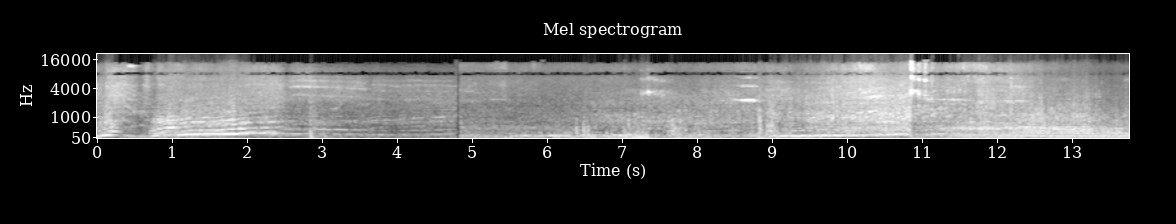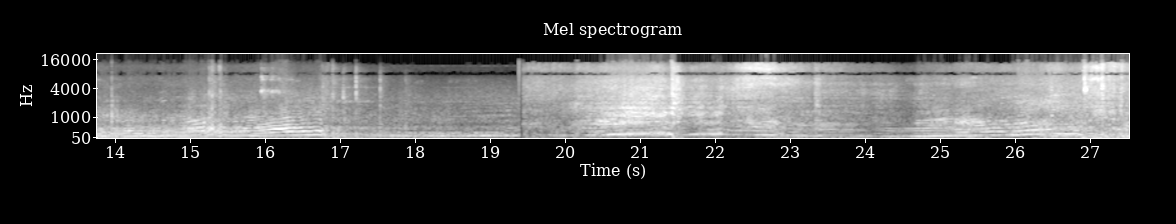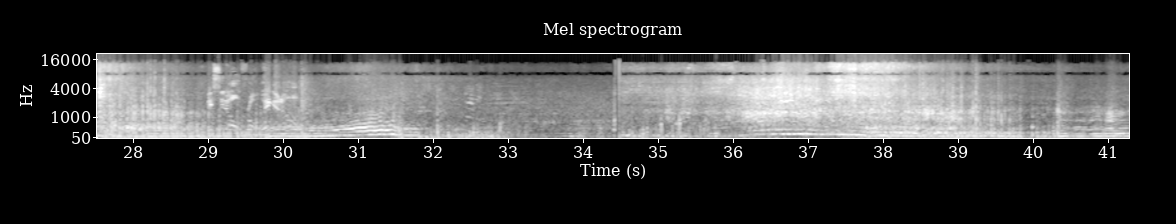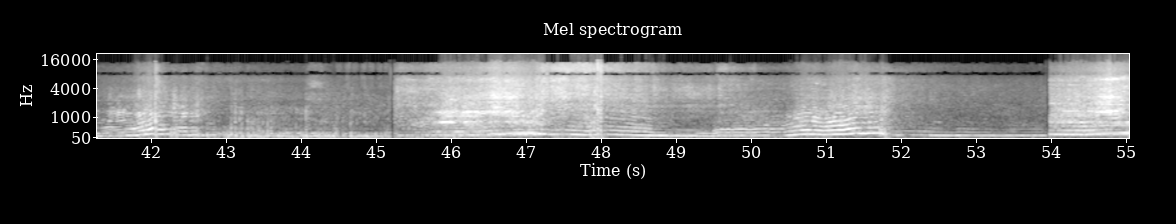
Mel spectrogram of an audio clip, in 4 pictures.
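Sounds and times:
rally car engines passing: 0.0 - 55.0.

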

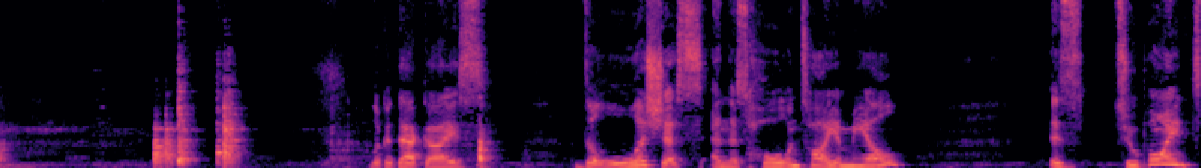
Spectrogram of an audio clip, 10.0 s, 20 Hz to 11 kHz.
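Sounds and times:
ceramic dish knocking on counter: 1.3 - 2.1.

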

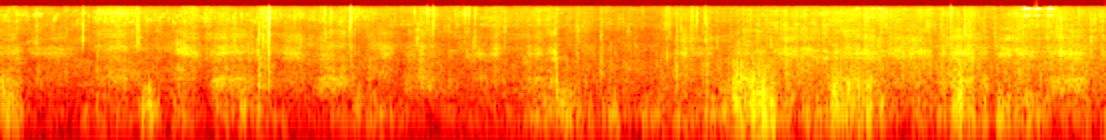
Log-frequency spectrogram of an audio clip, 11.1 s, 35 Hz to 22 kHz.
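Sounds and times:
low rumbles of bike: 0.0 - 11.0
wind buffeting microphone: 0.0 - 11.0.

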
